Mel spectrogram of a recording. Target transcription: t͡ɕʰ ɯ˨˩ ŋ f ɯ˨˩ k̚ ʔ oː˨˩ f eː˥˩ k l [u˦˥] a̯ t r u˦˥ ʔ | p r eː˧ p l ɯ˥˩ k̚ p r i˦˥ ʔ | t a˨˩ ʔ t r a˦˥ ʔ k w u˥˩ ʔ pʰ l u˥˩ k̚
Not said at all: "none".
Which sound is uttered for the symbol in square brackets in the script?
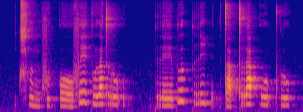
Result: ɯ˦˥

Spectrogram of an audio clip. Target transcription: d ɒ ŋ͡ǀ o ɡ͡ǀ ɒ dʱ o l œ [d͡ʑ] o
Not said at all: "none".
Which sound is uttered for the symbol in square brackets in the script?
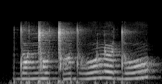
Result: d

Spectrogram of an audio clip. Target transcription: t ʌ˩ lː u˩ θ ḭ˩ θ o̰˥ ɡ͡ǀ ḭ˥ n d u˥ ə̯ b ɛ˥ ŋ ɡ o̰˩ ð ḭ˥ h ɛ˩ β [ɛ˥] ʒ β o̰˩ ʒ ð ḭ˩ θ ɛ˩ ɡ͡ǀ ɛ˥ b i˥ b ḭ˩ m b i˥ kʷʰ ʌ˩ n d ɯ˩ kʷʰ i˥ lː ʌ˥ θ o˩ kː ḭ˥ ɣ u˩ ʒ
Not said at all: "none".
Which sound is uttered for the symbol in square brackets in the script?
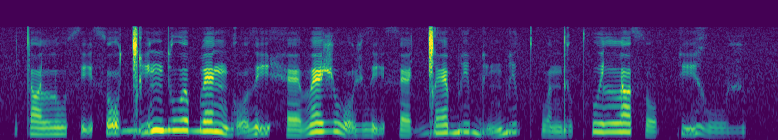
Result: ɛ˥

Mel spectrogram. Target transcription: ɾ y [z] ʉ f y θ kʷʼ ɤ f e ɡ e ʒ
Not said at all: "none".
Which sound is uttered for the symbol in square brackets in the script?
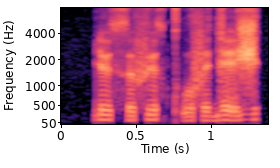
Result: θ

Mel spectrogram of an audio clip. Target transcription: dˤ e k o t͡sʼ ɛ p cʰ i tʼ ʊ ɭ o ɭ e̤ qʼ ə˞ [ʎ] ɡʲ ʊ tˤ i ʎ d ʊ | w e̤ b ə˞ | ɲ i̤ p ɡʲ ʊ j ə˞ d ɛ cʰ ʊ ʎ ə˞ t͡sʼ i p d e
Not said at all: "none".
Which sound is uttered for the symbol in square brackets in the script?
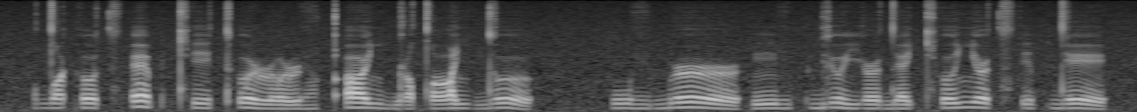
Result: ʎ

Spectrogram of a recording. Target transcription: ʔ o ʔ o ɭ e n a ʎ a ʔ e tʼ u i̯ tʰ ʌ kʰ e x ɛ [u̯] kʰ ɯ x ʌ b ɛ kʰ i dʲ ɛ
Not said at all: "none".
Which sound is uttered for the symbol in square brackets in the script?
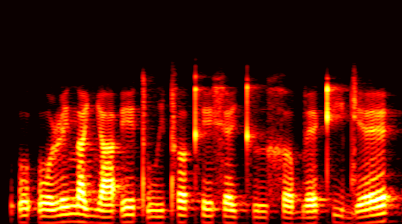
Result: i̯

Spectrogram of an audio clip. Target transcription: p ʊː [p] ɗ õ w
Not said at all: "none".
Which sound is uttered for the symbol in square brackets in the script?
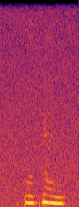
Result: p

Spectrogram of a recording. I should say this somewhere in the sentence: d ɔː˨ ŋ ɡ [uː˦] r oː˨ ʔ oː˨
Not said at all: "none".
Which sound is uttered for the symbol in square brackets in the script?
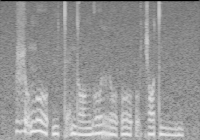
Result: oː˦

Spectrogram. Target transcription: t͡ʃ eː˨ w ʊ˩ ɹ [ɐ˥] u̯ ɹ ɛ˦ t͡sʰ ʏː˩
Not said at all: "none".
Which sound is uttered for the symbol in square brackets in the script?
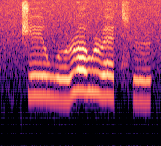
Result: ɐ˥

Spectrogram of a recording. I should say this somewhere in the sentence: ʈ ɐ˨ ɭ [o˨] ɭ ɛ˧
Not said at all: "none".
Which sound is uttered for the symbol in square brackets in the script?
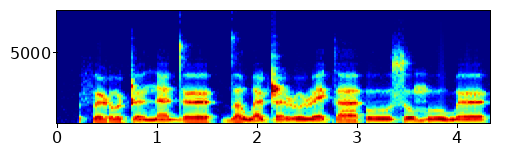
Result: o˨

